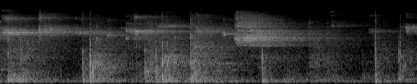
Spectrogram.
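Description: A basketball bouncing several times on a gym floor, with sneakers squeaking on the court between bounces, echoing in a large gymnasium.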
